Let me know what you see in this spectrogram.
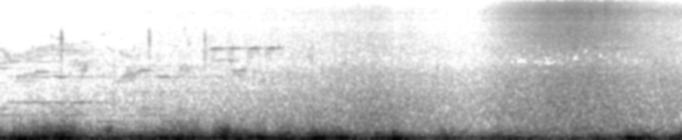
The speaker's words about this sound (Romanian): Un vânt grăbit s-a pornit fără veste, iar vârful frasenului o început să se zgâlție cu crengile unduindu-se sub rafalele întețâte și frunzele frăsuind zgâlțănate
